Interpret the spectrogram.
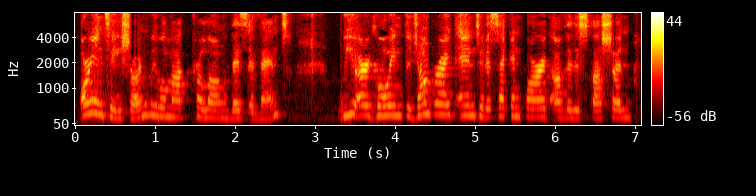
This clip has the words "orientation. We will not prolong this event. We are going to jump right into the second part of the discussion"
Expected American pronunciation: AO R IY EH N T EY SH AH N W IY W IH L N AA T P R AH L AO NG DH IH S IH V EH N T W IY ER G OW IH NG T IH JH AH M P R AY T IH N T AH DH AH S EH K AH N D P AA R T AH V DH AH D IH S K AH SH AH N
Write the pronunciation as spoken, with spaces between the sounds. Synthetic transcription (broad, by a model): AO R IY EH N T EY SH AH N W IY W IH L N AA T P R AH L AO NG DH IH S IH V EH N T W IY ER G OW IH NG T IH JH AH M P R AY T IH N T AH DH AH S EH K AH N D P AA R T AH V DH AH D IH S K AH SH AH N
